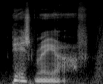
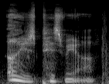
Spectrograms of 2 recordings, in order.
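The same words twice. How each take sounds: First: Exaggerated deep-pitched grumble; mock-angry low voice. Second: Said in the usual way. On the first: Student venting about her examiner, mock-angry low voice. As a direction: drop very low for comic annoyance.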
